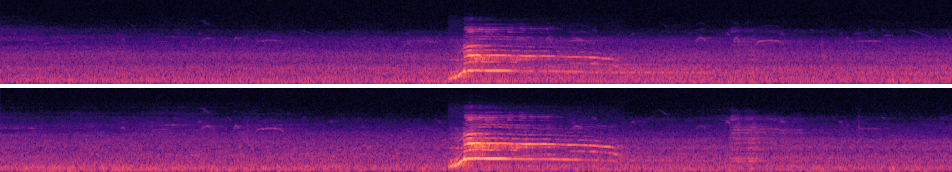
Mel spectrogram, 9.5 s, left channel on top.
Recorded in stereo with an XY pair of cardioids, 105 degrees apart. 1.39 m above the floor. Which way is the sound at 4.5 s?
20° right.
